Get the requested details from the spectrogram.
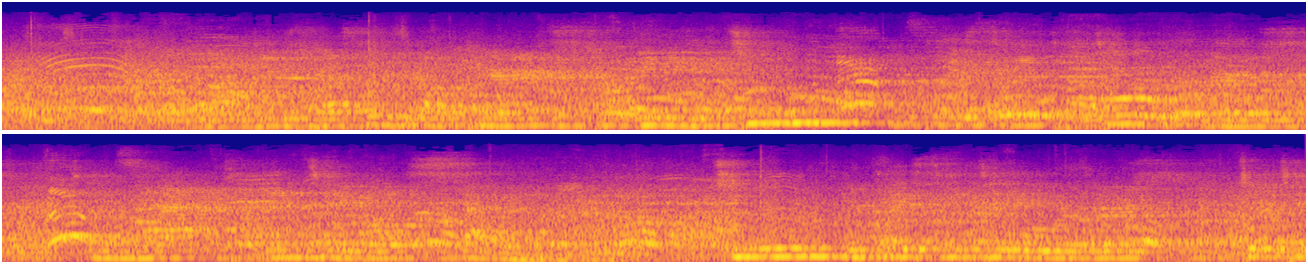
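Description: A man shouts encouragement loudly.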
